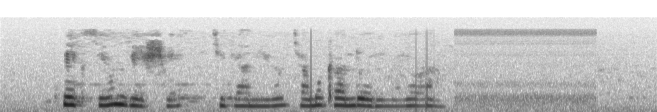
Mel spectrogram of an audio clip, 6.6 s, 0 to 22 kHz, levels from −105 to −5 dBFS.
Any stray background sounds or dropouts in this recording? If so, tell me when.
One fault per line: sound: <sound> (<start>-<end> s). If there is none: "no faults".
no faults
